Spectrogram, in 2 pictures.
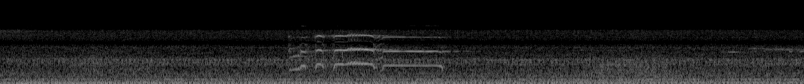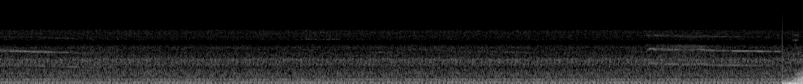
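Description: Peafowl calling softly: a short pitched call with a couple of quick notes a few seconds in, then fainter single calls around the middle and near the end, over a steady low outdoor rumble.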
